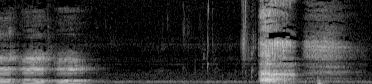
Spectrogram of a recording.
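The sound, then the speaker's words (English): A brief voice sounds at the start, then after a quiet pause comes a single short slurping sip of Dr. Pepper, followed by a faint swallow or click. “Oh, let's have a little sip of Dr. Pepper here.”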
